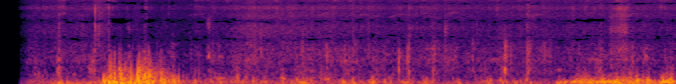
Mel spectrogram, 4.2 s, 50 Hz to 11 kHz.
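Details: Purebred Lusitano horse named Mercúrio do Castanheiro at the Coudelaria Aguilar stud, recorded 9 March 2019; dull, low thudding hoofbeats, uneven and fairly quick, with a louder burst near the start and again at the end.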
